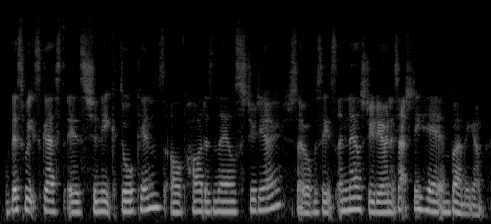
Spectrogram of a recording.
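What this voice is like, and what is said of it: Congested, blocked-up sick voice. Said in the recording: “I have not been well. My voice is a bit all over the place ... I still have the awful coughs and the sneezing and I sound blocked up”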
